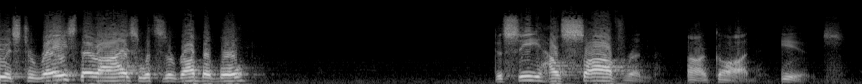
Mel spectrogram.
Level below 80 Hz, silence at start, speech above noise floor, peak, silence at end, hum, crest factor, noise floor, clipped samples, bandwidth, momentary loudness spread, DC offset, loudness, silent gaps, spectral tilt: -52 dBFS; 0 s; 42 dB; -8 dBFS; 0.25 s; none; 12 dB; -60 dBFS; under 0.1%; 13 kHz; 17 LU; under 0.1%; -18 LUFS; none; -4 dB/octave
